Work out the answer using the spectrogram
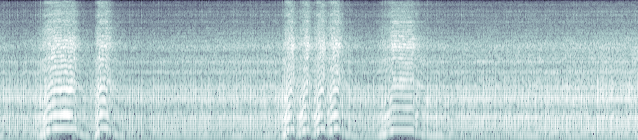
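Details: Hobao Hyper cage buggy nitro engine (previously seized) revving with high, buzzy, peaky blips that sound thin and lean; owner blames an unhealthy carburetor rather than tuning and expects running it in to help.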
